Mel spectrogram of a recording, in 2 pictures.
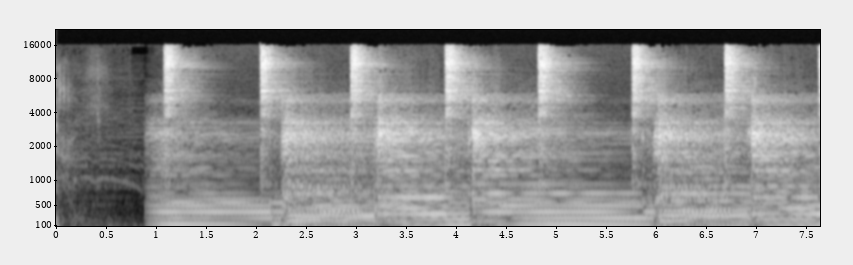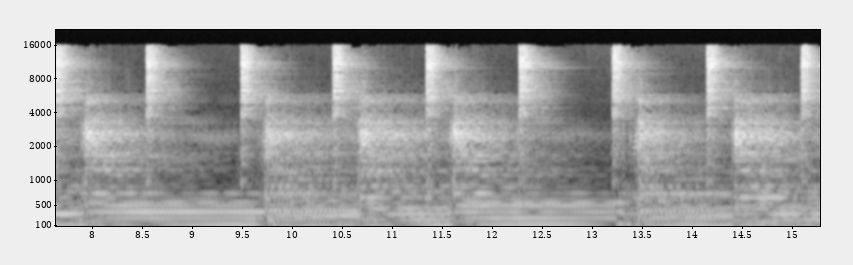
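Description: Loud rock music with heavily distorted guitars kicks in after a brief quiet moment, pounding out thick sustained chords that change in a steady rhythm roughly every second.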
